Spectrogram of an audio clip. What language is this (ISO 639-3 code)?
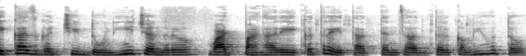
mar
